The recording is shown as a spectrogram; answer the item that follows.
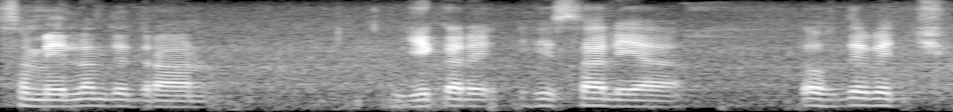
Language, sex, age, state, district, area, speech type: Punjabi, male, 30-45, Punjab, Fazilka, rural, spontaneous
